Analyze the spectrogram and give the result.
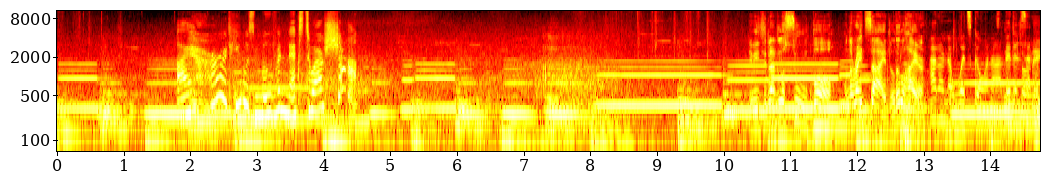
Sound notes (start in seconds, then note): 11.3 speaks italian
